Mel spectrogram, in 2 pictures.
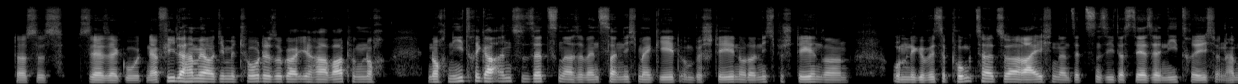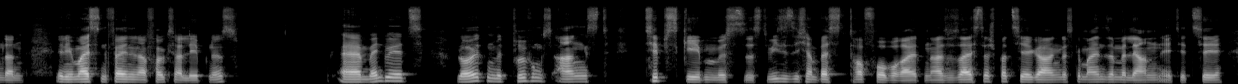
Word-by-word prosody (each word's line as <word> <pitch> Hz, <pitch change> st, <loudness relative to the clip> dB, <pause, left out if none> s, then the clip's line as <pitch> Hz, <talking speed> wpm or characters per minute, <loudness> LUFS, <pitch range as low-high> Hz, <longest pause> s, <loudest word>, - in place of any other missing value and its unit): Das 105 Hz, 0 st, -3 dB
ist 105 Hz, -1 st, -9 dB
sehr, 110 Hz, -2 st, +2 dB
sehr 100 Hz, 0 st, +2 dB
gut. 100 Hz, +1 st, -6 dB
Na -, -, +3 dB
ja, -, -, +3 dB
viele 155 Hz, 0 st, +5 dB
haben 140 Hz, +1 st, +4 dB
ja 135 Hz, -2 st, +7 dB
auch -, -, +3 dB
die 130 Hz, +1 st, -5 dB
Methode 135 Hz, +1 st, 0 dB
sogar, 125 Hz, -1 st, +2 dB
ihre 125 Hz, -2 st, -1 dB
Erwartungen 120 Hz, +1 st, +3 dB
noch 120 Hz, -1 st, -5 dB, 0.4 s
noch 125 Hz, 0 st, +1 dB
niedriger 145 Hz, +1 st, +4 dB
anzusetzen, 140 Hz, -2 st, -2 dB
also 115 Hz, -1 st, -1 dB
wenn's 110 Hz, +1 st, -2 dB
dann 120 Hz, -2 st, +1 dB
nicht 120 Hz, +1 st, -7 dB
mehr 115 Hz, -2 st, 0 dB
geht, 110 Hz, +1 st, -1 dB
um 110 Hz, -, -11 dB
bestehen 115 Hz, +2 st, -2 dB
oder 110 Hz, -1 st, -1 dB
nicht 120 Hz, +3 st, -8 dB
bestehen, 120 Hz, 0 st, 0 dB
sondern 110 Hz, -1 st, -4 dB, 0.4 s
um 115 Hz, -, -3 dB
'ne 115 Hz, -, 0 dB
gewisse 110 Hz, +2 st, -2 dB
Punktzahl 135 Hz, 0 st, +1 dB
zu 130 Hz, -1 st, -3 dB
erreichen, 120 Hz, 0 st, +5 dB
dann 110 Hz, -1 st, -4 dB
setzen 110 Hz, +1 st, -5 dB
sie 115 Hz, +1 st, -7 dB
das -, -, -3 dB
sehr, 110 Hz, -1 st, +4 dB
sehr 110 Hz, -1 st, +1 dB
niedrig 110 Hz, 0 st, -3 dB
und 95 Hz, -, -9 dB
haben 105 Hz, 0 st, -6 dB
dann 100 Hz, -1 st, -2 dB, 0.3 s
in 130 Hz, -, -1 dB
den 120 Hz, 0 st, +1 dB
meisten 125 Hz, 0 st, +5 dB
Fällen 120 Hz, -1 st, +4 dB
ein -, -, -3 dB
Erfolgserlebnis. 105 Hz, -2 st, -2 dB, 1.0 s
Ähm, 120 Hz, 0 st, +5 dB
wenn 135 Hz, +5 st, +2 dB
du 170 Hz, -1 st, +1 dB
jetzt 160 Hz, 0 st, -2 dB, 0.3 s
Leuten 155 Hz, +5 st, +3 dB
mit 135 Hz, 0 st, -4 dB
Prüfungsangst 135 Hz, -4 st, -2 dB, 0.3 s
Tipps 165 Hz, -1 st, -1 dB
geben 115 Hz, -2 st, -1 dB
müsstest, 105 Hz, -1 st, -5 dB
wie 125 Hz, +2 st, -5 dB
sie 135 Hz, -, -6 dB
sich 125 Hz, -1 st, -5 dB
am 120 Hz, -, -3 dB
besten 480 Hz, -, -1 dB
drauf -, -, -1 dB
vorbereiten, 100 Hz, -2 st, +1 dB
also 105 Hz, 0 st, -1 dB
sei 115 Hz, +2 st, +5 dB
es 115 Hz, 0 st, 0 dB
der 140 Hz, -, -4 dB
Spaziergang, 115 Hz, -5 st, +1 dB
das 115 Hz, -, -6 dB
gemeinsame 115 Hz, -2 st, -3 dB
Lernen 105 Hz, 0 st, -1 dB
etcc, 105 Hz, 0 st, -4 dB
120 Hz, 195 wpm, -25 LUFS, 110-130 Hz, 1.0 s, ja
